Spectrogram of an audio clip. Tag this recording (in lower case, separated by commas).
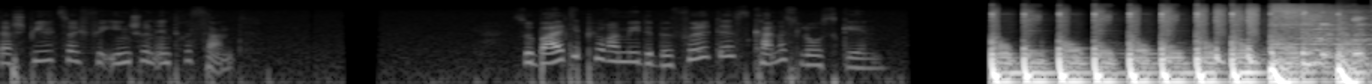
music, speech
